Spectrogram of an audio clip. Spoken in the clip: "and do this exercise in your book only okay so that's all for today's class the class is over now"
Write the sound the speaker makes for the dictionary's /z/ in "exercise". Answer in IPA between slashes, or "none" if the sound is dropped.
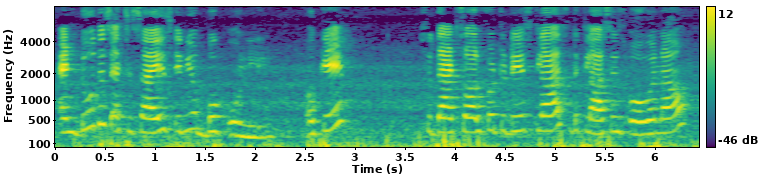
/z/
